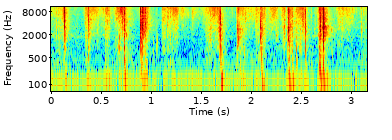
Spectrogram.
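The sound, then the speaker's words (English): Tarot cards being shuffled, a quick series of crisp riffling snaps and soft slides in an irregular rhythm, with no voices and a faint steady hum underneath. “Let's just clarify these few cards.”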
